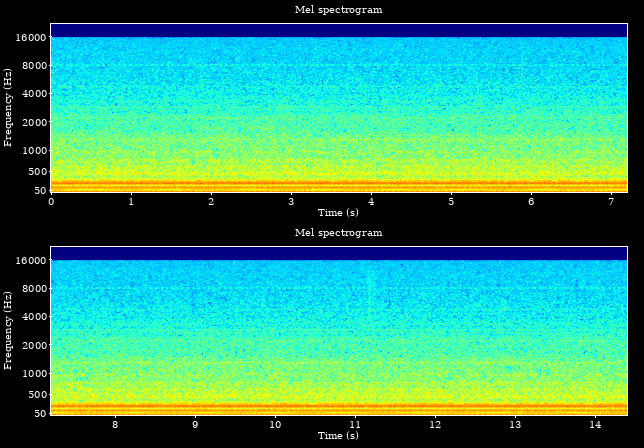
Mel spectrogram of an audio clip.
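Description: A steady low hum, unchanging throughout, with faint hiss and no other events.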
